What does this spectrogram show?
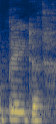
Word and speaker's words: Úbeda: Did I pronounce that right? Úbeda or Úbeda?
